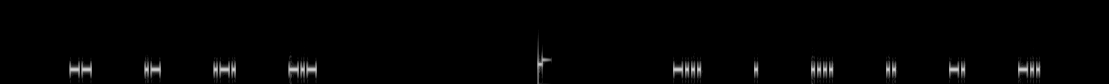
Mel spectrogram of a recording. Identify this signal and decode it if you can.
Morse code, heard as a keyed tone, about 40 wpm, spaced as for 14 wpm, 700 Hz. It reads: MARK BEHIND
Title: 6x Character Spacing - Top 500 Words - 40wpm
